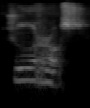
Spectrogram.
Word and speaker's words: churros: side by side, it's you have to roll the R's. Yeah. So that is a challenge for everyone. Yeah. Say churros. Churros.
